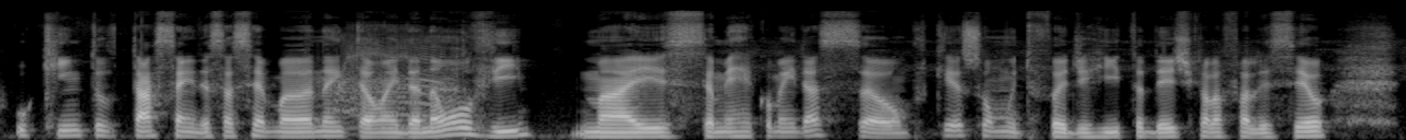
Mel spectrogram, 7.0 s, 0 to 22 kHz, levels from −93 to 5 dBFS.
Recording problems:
animal sounds; noticeable; throughout; 15 dB below the speech

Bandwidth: 15.5 kHz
